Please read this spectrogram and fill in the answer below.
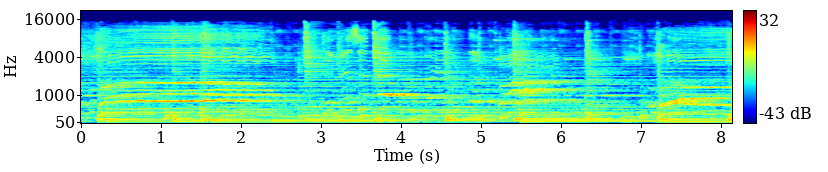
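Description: Live contemporary worship music: a woman's lead vocal singing long held notes over electric bass and a full band.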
